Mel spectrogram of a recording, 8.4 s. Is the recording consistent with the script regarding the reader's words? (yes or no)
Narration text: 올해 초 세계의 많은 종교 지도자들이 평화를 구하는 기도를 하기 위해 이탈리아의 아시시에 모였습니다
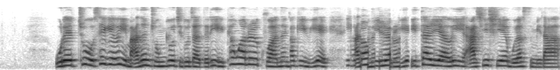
no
